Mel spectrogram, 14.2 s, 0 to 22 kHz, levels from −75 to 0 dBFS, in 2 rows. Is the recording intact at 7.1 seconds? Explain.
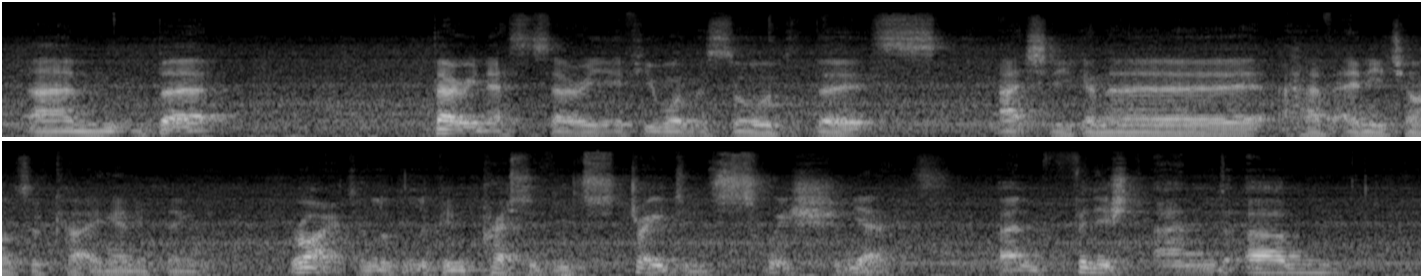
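Yes, the audio is intact at 7.1 seconds, with no dropout, click, distortion or other fault at that moment.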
